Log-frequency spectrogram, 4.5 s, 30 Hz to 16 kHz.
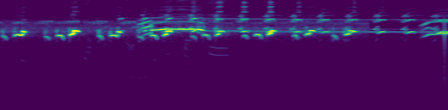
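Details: Greater sand plovers, used as a lure call for night net-trapping during the August 2024 migration: short, bright trilling chirps in quick overlapping bursts, several birds calling at once with a thin whistle running through.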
